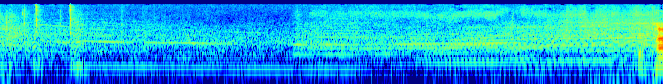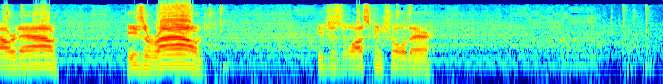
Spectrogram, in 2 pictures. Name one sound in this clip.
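A racing car engine drones steadily, rising in pitch and dropping with each gear change.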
